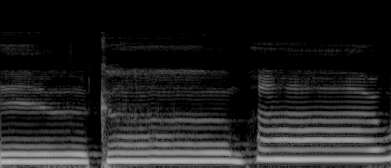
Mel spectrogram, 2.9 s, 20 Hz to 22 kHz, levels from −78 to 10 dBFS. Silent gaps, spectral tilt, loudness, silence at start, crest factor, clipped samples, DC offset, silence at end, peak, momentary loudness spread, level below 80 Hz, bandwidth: none; -9.5 dB/octave; -22 LUFS; 0 s; 8 dB; under 0.1%; under 0.1%; 0 s; -12 dBFS; 3 LU; -48 dBFS; 7.6 kHz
